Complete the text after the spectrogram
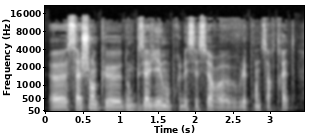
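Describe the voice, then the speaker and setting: A man's voice: on the low side, moderate pace, a little mellow, dry recording, studio quality. A man in his late twenties from western France, telling his own story as an interview guest in informal, colloquial speech. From Maine-et-Loire, western France. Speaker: interview guest, artisan baker.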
